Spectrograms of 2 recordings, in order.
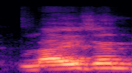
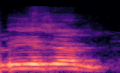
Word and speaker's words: liaison: Liaison looks very foolish. It is liaison.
